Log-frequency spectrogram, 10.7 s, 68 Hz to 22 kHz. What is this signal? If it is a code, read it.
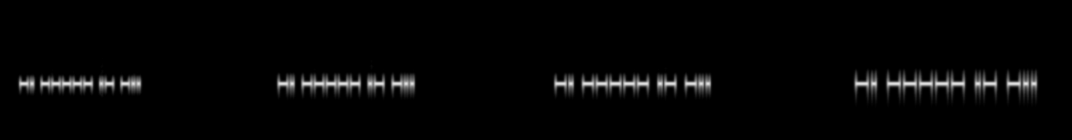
Morse code, heard as a keyed tone, about 38 wpm, 700 Hz. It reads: N0AD N0AD N0AD N0AD
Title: Speed Racing - USA 1x2 Call Signs 30wpm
